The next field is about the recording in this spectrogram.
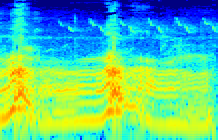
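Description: A well-fed dog growls in a sustained, throaty rumble that swells into two louder bursts, one at the start and one midway, then trails off, with no other voices.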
